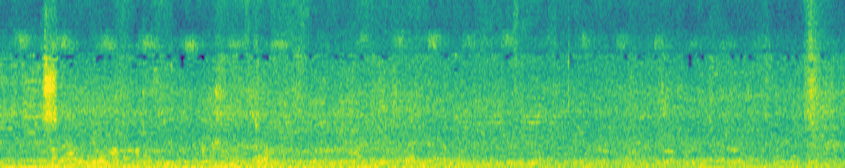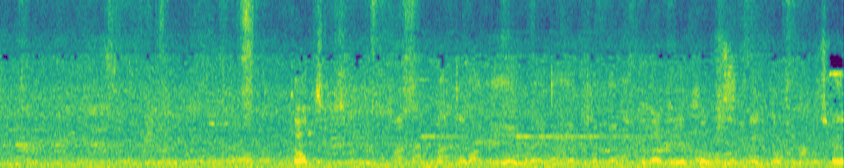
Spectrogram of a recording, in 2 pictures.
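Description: A crowd of men and women murmur and chatter nearby outdoors.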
